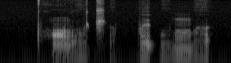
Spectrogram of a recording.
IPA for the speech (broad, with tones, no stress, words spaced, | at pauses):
pʰɔ̃˩lˠṳ˥t͡ʃʼə̤˩ pːɪ˥ʔṳ˥mːə̤˥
